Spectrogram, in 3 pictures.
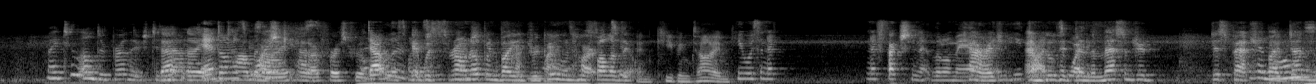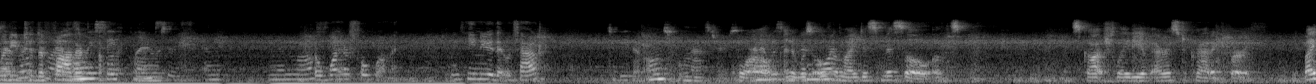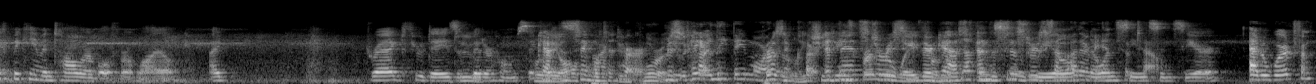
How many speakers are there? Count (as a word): six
